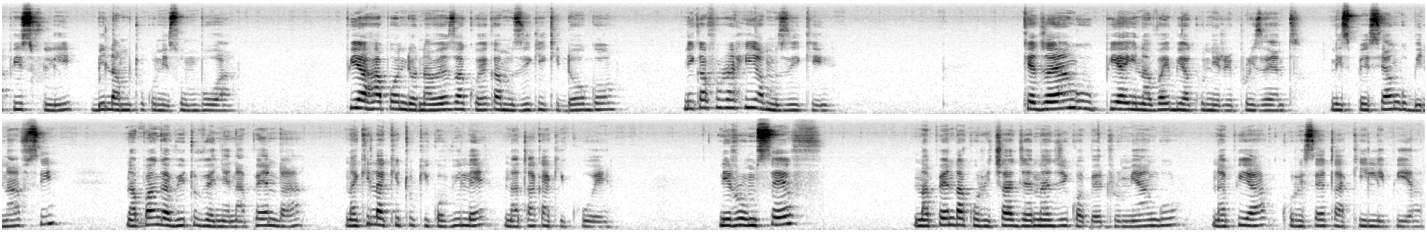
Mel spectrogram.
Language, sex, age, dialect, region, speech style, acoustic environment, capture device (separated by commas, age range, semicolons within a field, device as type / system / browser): Swahili, female, 18-24, Kenya - Nairobi Sheng-influenced, Kenya, relaxed; focused, silence; nature, desktop / Windows / Chrome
